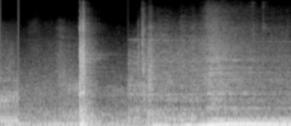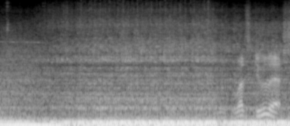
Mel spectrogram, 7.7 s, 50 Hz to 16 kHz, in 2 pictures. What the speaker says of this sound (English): That is an LS2 6-liter V8.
